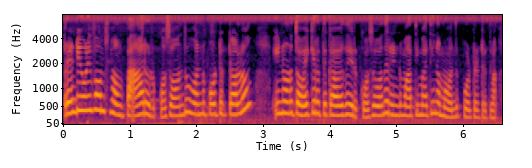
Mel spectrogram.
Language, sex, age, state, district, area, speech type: Tamil, female, 18-30, Tamil Nadu, Nagapattinam, rural, spontaneous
